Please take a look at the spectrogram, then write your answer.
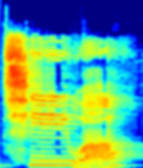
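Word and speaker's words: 七: 사람들은 왜 싫어할까요 그것은 일곱 7의 발음 치와 환하다 할 때 발른 치가 발음이 비슷하기 때문에 일곱 7자 보면 어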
